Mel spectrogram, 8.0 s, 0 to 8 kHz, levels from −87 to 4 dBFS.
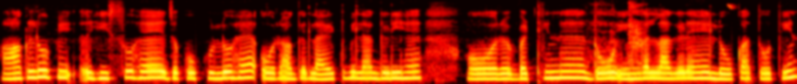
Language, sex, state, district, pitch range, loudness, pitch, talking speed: Marwari, female, Rajasthan, Nagaur, 190-220 Hz, -14 LUFS, 205 Hz, 175 wpm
